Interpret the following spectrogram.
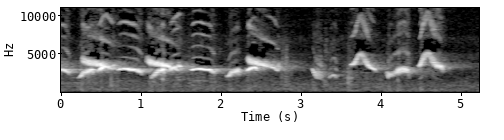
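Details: A young male monkey gives high, whistled cries that rise and fall, calling for help as his sister runs off very fast.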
